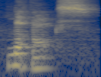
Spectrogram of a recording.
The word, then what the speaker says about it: Knipex: This one like I said is the uh oh blue light turner drop the K nipex.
